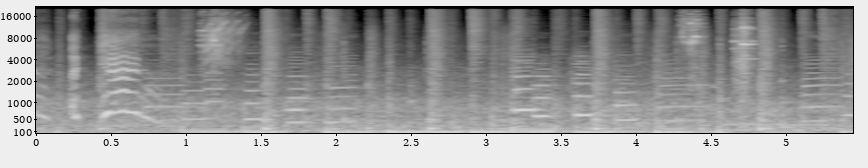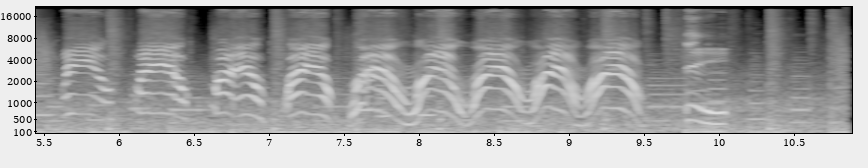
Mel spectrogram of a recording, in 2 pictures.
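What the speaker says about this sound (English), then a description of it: "It meows when you press on its head." A toy cat in Persona 5 Royal lets out a string of rising-and-falling electronic meows, growing louder and repeating rapidly toward the end, over game background music and ambient noise.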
